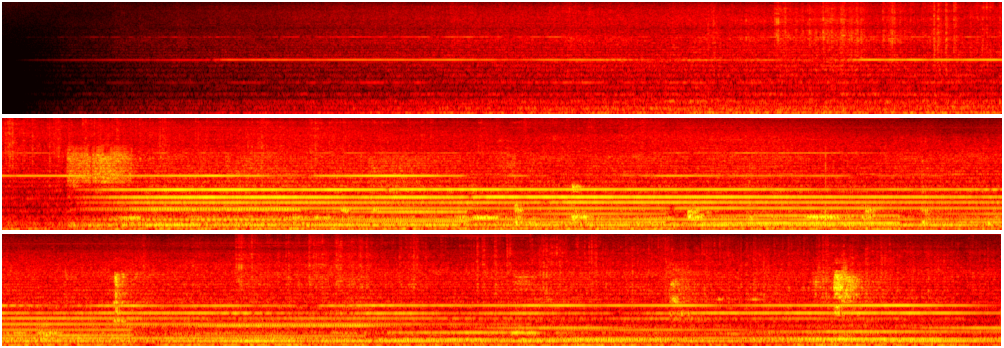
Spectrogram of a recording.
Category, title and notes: Soundscapes > Synthetic / Artificial
Moody sound collage
A short sound collage featuring field recordings taken in Brooklyn and some synth pads
ambience, melencholy, ambiance, field-recording, atmosphere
